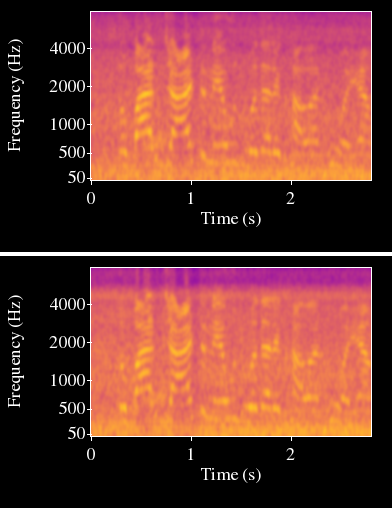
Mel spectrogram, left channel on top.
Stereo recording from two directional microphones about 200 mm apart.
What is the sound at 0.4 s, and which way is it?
Speech, 15° left (ahead or behind).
